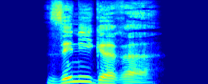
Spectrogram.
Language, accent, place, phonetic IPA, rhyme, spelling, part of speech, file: German, Germany, Berlin, [ˈzɪnɪɡəʁə], -ɪnɪɡəʁə, sinnigere, adjective, De-sinnigere.ogg
- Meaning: inflection of sinnig: 1. strong/mixed nominative/accusative feminine singular comparative degree 2. strong nominative/accusative plural comparative degree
